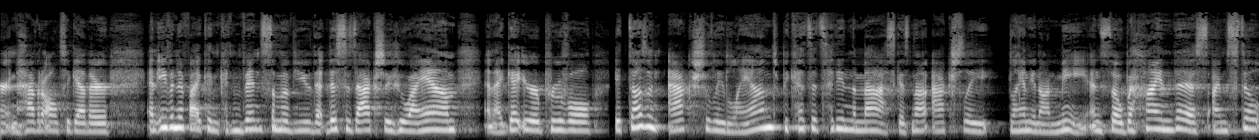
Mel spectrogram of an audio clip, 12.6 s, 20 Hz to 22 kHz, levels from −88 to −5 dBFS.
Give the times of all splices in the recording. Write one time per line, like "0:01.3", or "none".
0:06.1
